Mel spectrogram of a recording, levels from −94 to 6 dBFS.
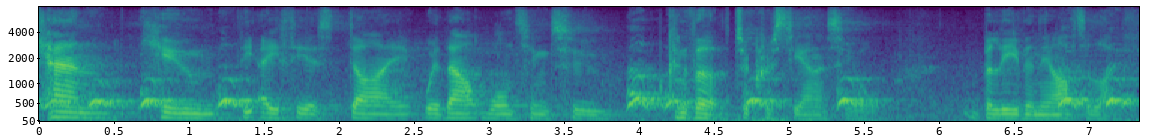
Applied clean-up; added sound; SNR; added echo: none; Bark / Livestock, farm animals, working animals; 3 dB; none.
